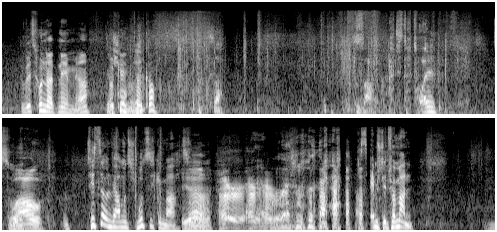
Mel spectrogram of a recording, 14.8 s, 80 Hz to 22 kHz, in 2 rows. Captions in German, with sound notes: Du willst 100 nehmen, ja? Okay, dann komm. So. (ächzt:) So. Ist doch toll. Wow. Und wir haben uns schmutzig gemacht. - Ja. (Männliche Laute, Lachen) Das M steht für "Mann"!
